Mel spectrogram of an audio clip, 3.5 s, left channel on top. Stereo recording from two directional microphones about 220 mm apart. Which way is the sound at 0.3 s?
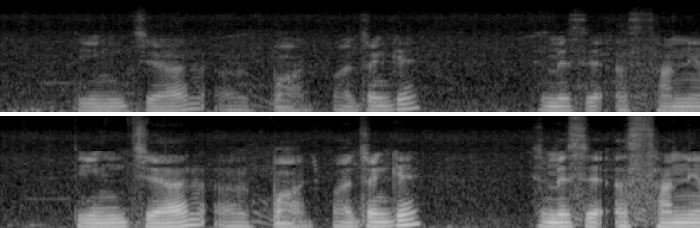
45° right (ahead or behind).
